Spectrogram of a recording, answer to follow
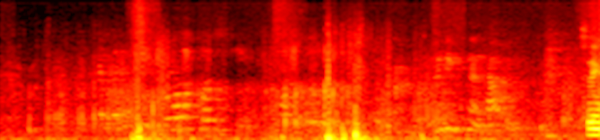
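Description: Three soft thumps, one about a second and a half in and two close together just past three seconds, as bare feet and bodies move on a padded training mat, with faint voices between them.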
